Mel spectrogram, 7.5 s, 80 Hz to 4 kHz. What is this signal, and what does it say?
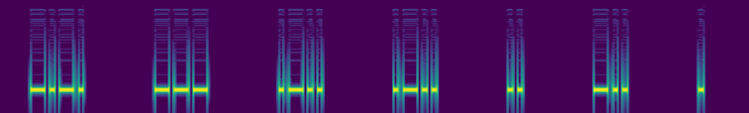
Morse code, heard as a keyed tone, about 25 wpm, spaced as for 10 wpm, 550 Hz. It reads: COLLIDE
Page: news headlines in morse code at 10 wpm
